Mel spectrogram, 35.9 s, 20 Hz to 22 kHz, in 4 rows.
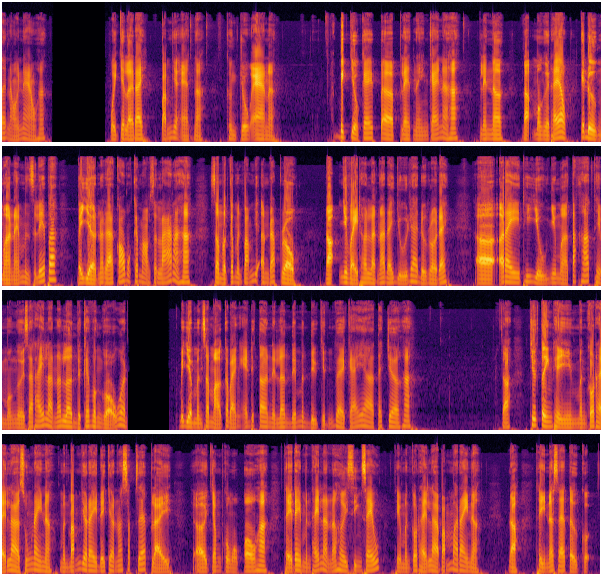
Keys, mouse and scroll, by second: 0.3 middle click, 0.7-1.3 scroll up 1, 1.3-2.7 drag, 3.2 a, 4.4 click, 5.9 middle click, 6.4-6.8 scroll down 1, 6.9 alt+middle click, 7.9 middle click, 12.2 click, 15.0 middle click, 15.5 alt+middle click, 16.1 F2, 16.7 alt+middle click, 18.4 middle click, 18.7-19.5 scroll up 1, 20.6 click, 22.9 middle click, 24.5 click, 30.1 middle click, 30.2-32.8 scroll down 1, 32.8 click.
